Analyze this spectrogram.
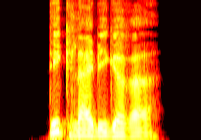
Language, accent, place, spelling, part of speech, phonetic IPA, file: German, Germany, Berlin, dickleibigere, adjective, [ˈdɪkˌlaɪ̯bɪɡəʁə], De-dickleibigere.ogg
- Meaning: inflection of dickleibig: 1. strong/mixed nominative/accusative feminine singular comparative degree 2. strong nominative/accusative plural comparative degree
